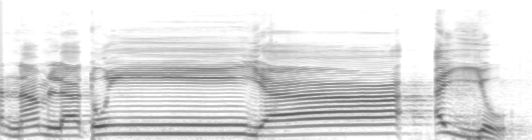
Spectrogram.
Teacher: تا کو آگے یا کے ساتھ ملایا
